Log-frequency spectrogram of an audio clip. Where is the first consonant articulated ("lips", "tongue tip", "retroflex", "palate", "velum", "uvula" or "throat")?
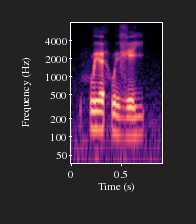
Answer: throat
